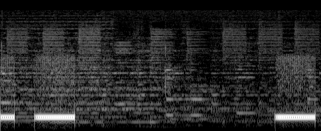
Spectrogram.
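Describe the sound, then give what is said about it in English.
A phone line ringing back as SAFM radio hosts call a listener: steady, loud electronic ring tones in short bursts, separated by a pause, over faint background music. No one talks. “You want to make a phone call? Let's do it.”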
